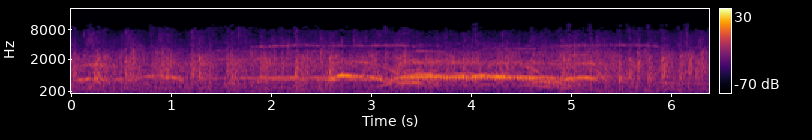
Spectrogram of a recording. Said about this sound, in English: You're listening to crowds and applause as the Chicago Cubs walk into the East Room of the White House.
